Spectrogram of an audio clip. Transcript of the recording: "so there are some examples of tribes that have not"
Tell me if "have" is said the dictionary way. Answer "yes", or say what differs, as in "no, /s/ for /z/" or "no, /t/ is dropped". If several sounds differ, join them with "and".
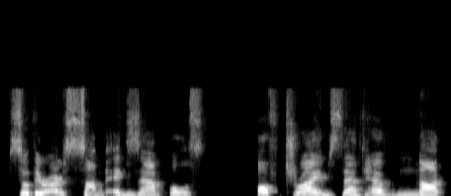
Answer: yes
